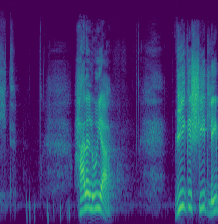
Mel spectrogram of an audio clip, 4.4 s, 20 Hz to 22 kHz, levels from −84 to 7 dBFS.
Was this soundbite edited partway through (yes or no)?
no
